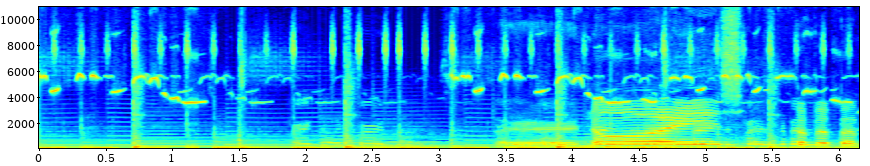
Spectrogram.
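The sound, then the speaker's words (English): Quick, high bird-like chirps repeat over an upbeat musical theme with steady drums and bass, the tweets staying bright and prominent throughout. “Bird noise.”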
